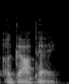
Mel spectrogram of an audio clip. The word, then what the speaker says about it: agape: The final word for love is most commonly pronounced agape.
